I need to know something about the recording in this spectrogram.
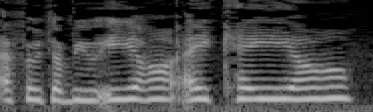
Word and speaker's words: Foweraker: So, yeah, Fower, Aker is Foweraker.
